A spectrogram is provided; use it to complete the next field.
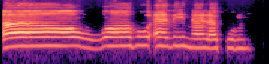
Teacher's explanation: Allah ni lafaz jalalah, dia akan jadi tafkim, dia akan jadi tebal. Tapi hamzah ni tetap dia istifal, rendah.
